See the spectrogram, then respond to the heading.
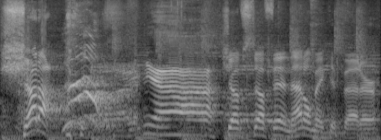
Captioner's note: exclaims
